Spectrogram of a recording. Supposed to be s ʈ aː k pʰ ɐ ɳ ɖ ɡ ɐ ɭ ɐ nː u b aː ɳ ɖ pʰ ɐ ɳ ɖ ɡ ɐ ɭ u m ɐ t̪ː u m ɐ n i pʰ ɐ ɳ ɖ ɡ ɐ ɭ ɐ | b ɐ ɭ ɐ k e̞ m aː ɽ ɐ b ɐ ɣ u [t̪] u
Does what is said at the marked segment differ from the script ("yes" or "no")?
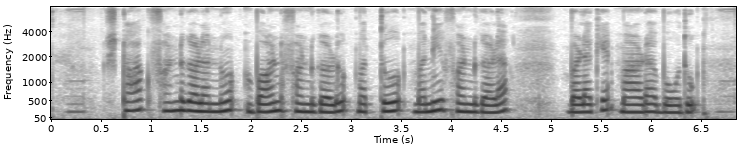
yes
